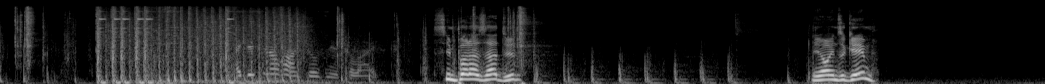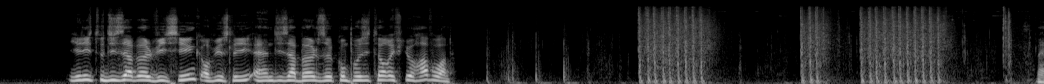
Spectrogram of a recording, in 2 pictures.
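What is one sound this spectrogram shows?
Gunfire rattles in rapid bursts from a game.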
